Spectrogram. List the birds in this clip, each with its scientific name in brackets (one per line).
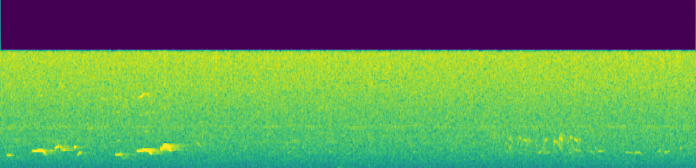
White-browed Robin-Chat (Cossypha heuglini)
